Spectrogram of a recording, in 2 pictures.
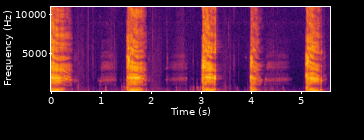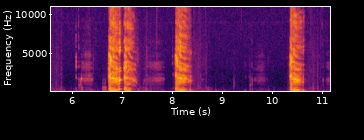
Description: This one hurt and lasted a long time, but I feel like I stayed pretty calm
